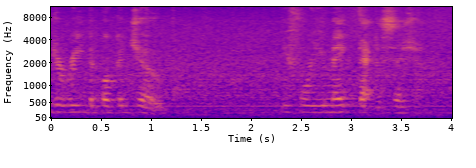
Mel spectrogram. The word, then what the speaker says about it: Job: I always keep that bookmark on the book of Job. Job, spelled like job, J-O-B.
